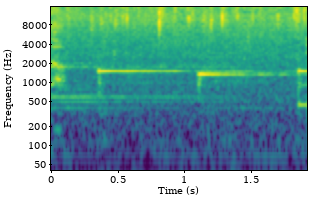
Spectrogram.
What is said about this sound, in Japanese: 雨の音が聞こえてきた桜雨え桜が咲く頃に降る雨のこと静かな雨の音だったこの雨の音を忘れたくないと思った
